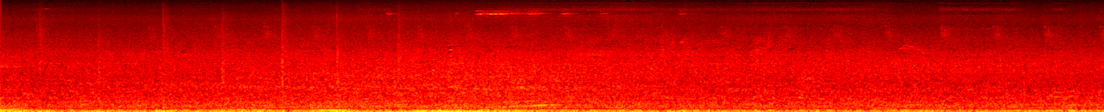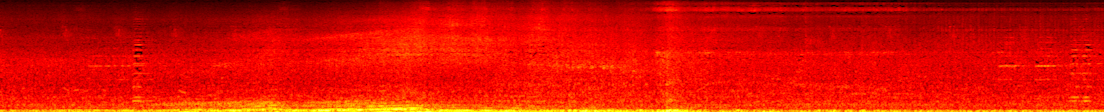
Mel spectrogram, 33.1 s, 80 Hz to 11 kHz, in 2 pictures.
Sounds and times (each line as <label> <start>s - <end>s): Heavy Traffic 0.0s - 33.1s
